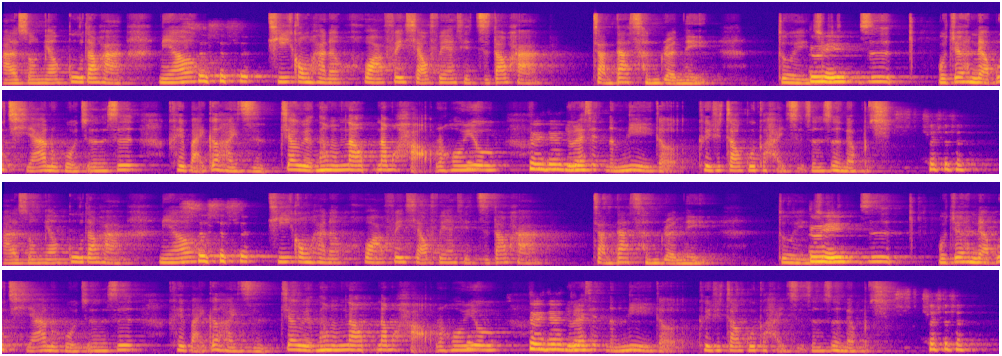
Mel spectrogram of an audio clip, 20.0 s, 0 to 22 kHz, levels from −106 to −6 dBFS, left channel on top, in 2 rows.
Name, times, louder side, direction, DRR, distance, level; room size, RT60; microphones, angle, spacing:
voice 1, 0.0-2.0 2.7-5.4 5.9-7.4 7.8-8.2 8.6-8.9 9.4-15.3 15.6-18.9, left 3 dB, 40° left, 10 dB, 0.8 m, -29 dB
voice 2, 2.0-2.5 8.1-8.5 14.6-14.7 15.2-15.9 19.2-19.6, right 1 dB, 20° right, 10 dB, 0.9 m, -24 dB
28.5 x 18.5 x 6.1 m, 1.1 s
head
